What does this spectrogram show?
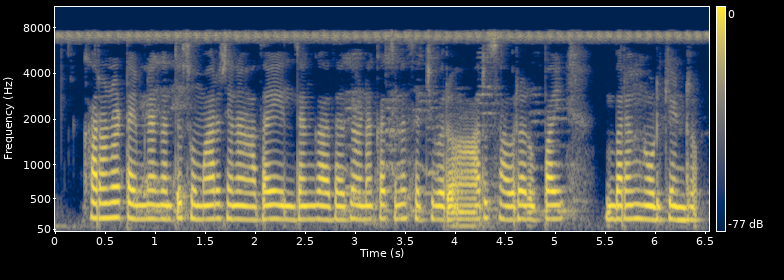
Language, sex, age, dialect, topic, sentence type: Kannada, female, 18-24, Central, banking, statement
